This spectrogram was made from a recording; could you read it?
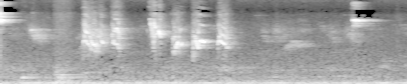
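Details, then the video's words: Female double-collared seedeater singing to stimulate the male: a series of rough, scratchy high notes about half a second apart, then a thin whistle, over a low hum. "CANTO DE FÊMEA PAPA CAPIM PARA ESQUENTAR SEU MACHO"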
